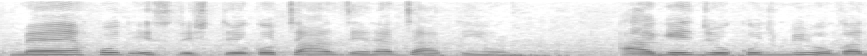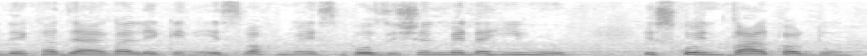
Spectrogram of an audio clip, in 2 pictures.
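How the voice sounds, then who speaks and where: Woman reading as a proud young woman, hot-tempered, sharp-tongued, audio novel figure, fairly high, level voice. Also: flat delivery, slight background noise, natural voice. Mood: resigned. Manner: sharp and indignant.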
